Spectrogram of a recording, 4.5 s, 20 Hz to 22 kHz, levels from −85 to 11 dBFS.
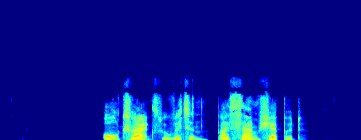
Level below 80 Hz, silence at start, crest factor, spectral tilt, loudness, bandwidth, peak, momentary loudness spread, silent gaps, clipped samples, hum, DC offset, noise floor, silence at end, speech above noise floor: -72 dBFS; 1.3 s; 26 dB; -4 dB/octave; -25 LUFS; 10 kHz; -2 dBFS; 11 LU; none; under 0.1%; none; under 0.1%; under -90 dBFS; 0.75 s; over 65 dB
